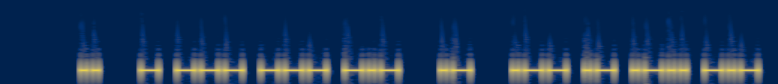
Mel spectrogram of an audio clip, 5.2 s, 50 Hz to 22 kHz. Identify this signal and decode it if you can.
Morse code, heard as a keyed tone, about 31 wpm, 700 Hz. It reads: I TOOK A WALK
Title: Sentences from Top 1000 Words - Review Part 4 - 30wpm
